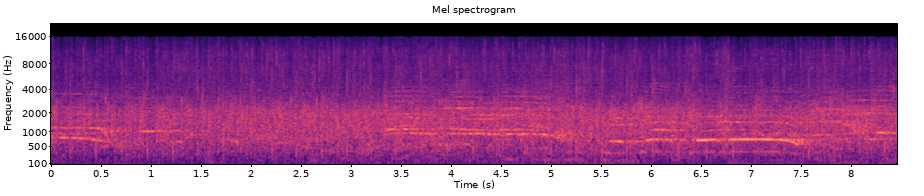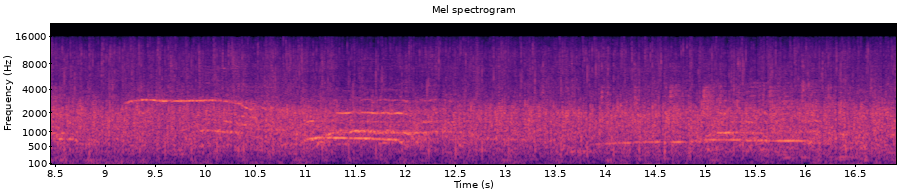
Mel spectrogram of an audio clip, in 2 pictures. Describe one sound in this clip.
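A large audience applauds loudly in a hall.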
